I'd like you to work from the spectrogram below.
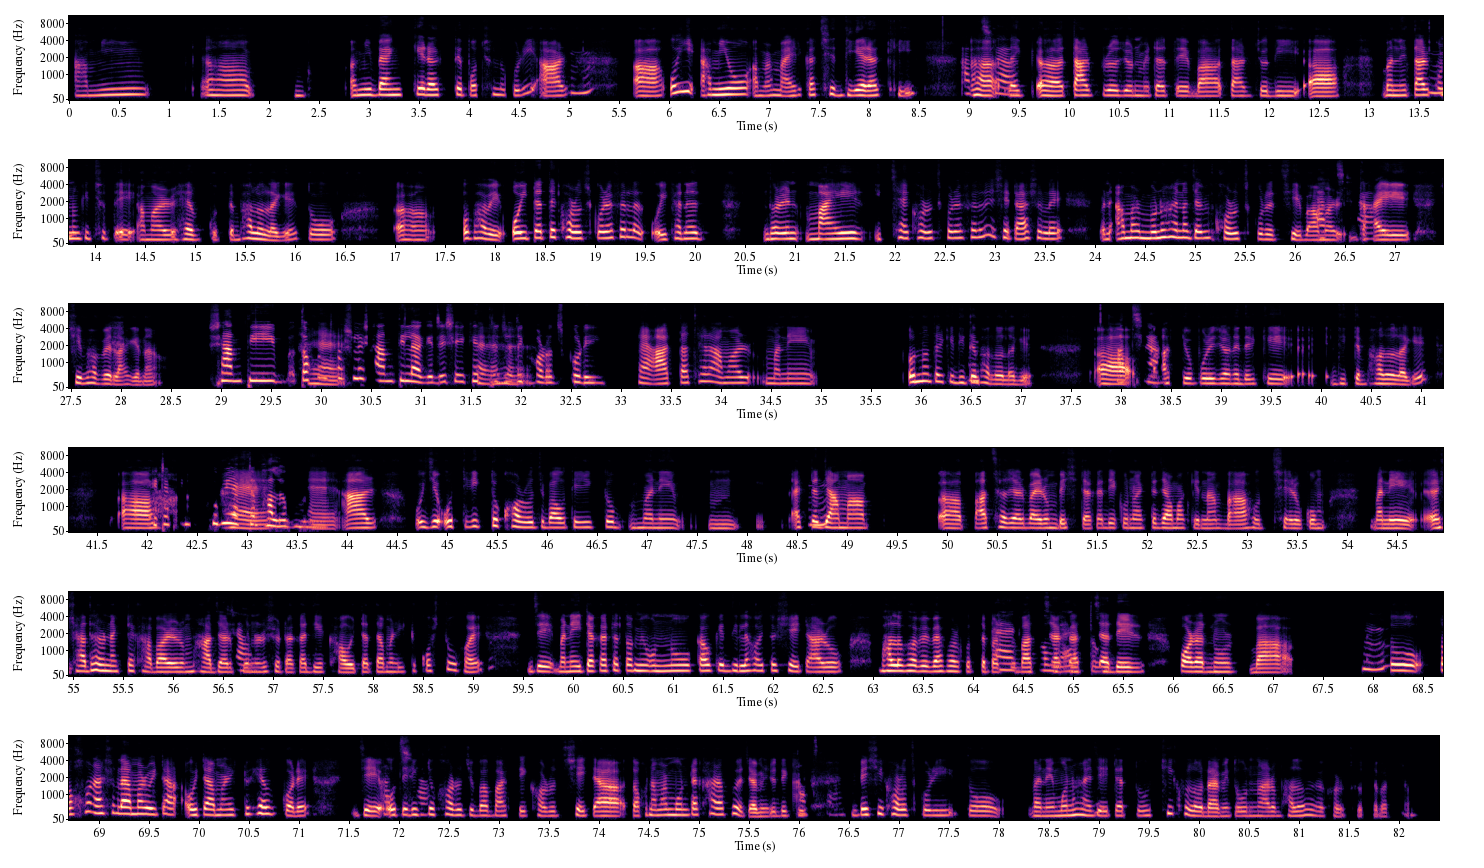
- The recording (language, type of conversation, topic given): Bengali, unstructured, আপনি আপনার পকেট খরচ কীভাবে সামলান?
- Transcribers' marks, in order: "এরকম" said as "এরম"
